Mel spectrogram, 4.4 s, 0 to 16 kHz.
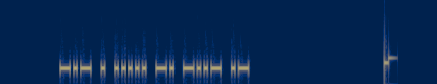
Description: Morse code, heard as a keyed tone, about 36 wpm, 700 Hz. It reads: KE5NXA
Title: USA Call Signs - 6 Characters - 2x Character Spacing - 35wpm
